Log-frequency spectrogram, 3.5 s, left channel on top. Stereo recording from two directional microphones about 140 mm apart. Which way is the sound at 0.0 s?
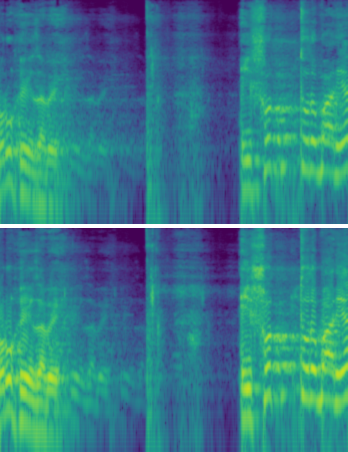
15° right (ahead or behind).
